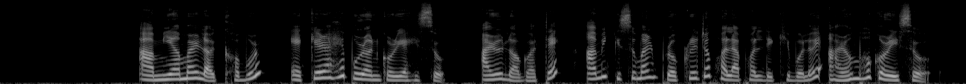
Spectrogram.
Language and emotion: Assamese, happy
